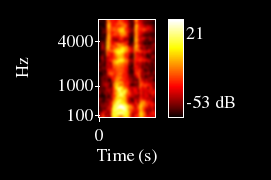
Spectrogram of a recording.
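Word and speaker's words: To'oTo'o: There we go. 202. Yeah, that works. That's how you say it.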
